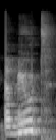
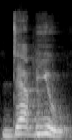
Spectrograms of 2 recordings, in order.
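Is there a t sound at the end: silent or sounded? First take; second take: sounded; silent. First: It ends with a clear t sound. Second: It ends on a vowel with no t. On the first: The speaker calls it wrong. "अगर आप इससे डेब्यूट पढ़ रहे हैं तो ... गलत हैं" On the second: The speaker calls it right. "इसका जो उच्चारण होगा वो क्या होगा"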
